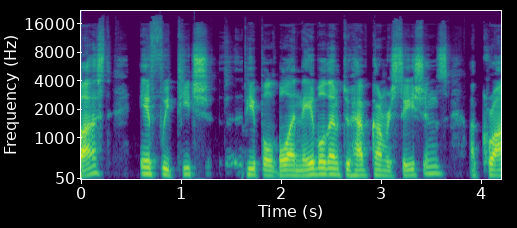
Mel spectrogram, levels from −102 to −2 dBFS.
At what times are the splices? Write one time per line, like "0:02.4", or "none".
0:01.6
0:02.0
